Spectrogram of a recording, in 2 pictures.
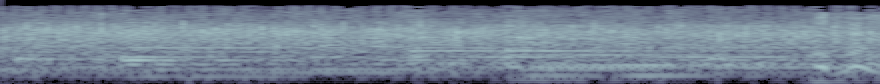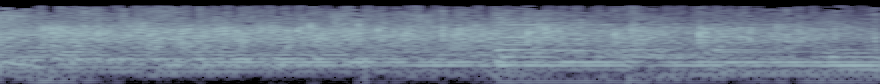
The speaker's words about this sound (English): Give Him a big hand clap of praise this morning if you love Him.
